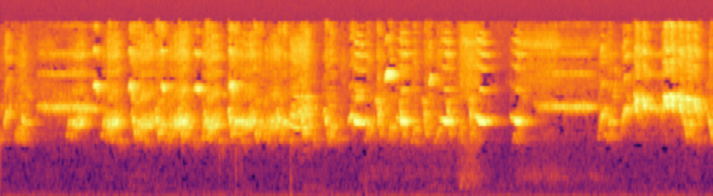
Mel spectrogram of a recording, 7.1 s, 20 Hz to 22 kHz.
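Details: Young canaries aged seven months, recorded on 10 November 2023. They give a chattering, rolling song with repeated trilled notes. A brief rustle interrupts midway before the bird resumes with higher whistles.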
